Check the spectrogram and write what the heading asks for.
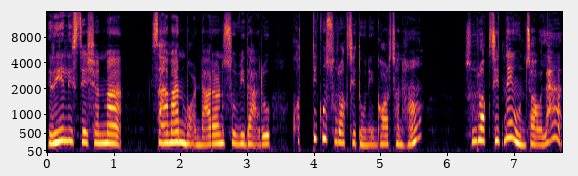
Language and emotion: Nepali, fearful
